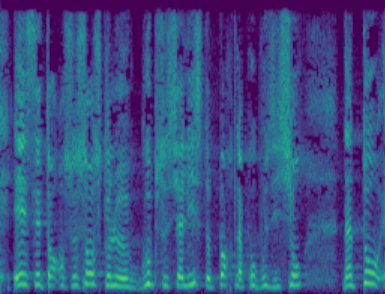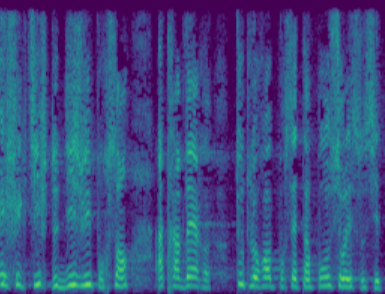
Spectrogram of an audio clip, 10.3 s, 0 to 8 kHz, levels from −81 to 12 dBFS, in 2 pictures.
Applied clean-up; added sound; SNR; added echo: none; none; none; none.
